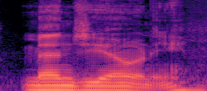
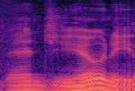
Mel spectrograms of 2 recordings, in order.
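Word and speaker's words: Mangione: is the rid of Luigi how do you pronounce his last name mangion mangion this is mostly harest territory December 22nd Elvis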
